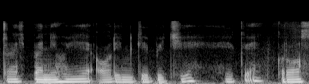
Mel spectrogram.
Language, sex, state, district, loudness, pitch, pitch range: Hindi, male, Himachal Pradesh, Shimla, -16 LUFS, 115 Hz, 110-125 Hz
